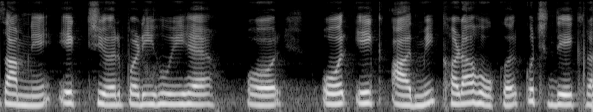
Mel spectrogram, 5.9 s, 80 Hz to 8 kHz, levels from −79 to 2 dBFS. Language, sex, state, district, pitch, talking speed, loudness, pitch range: Hindi, male, Punjab, Pathankot, 225 Hz, 150 wpm, -14 LUFS, 215-245 Hz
